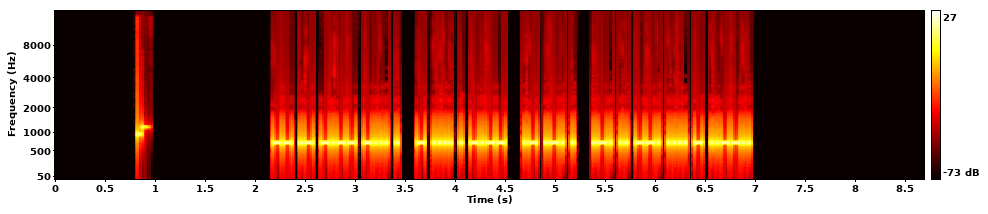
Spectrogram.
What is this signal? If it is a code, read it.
Morse code, heard as a keyed tone, about 44 wpm, 700 Hz. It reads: MAYBE THEY ARE RIGHT?
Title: Sentences from Top 1000 Words 45wpm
